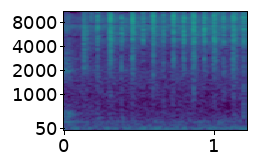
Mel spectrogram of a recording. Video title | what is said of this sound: I EAT BUGS (Cooking & Eating Silkworm Pupae) | You know that a cocoon is ready if you shake it and you can hear and feel a rattling inside.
